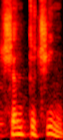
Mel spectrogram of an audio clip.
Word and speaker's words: Cento: was a radio station in Italy called radio Cento radio 105. oh yeah is 100. they pronounced the Seas as a ch right Italiano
